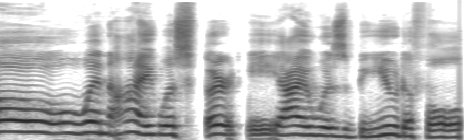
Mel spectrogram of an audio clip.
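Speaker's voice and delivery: put-on elderly voice, high and very slow. Retelling what people say about being beautiful at thirty, in a put-on old accent. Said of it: "I'm saying this like an old accent".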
